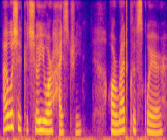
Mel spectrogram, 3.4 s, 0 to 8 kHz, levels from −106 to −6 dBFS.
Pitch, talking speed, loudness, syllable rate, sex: 205 Hz, 195 wpm, -17 LUFS, 5.6 syllables/s, female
